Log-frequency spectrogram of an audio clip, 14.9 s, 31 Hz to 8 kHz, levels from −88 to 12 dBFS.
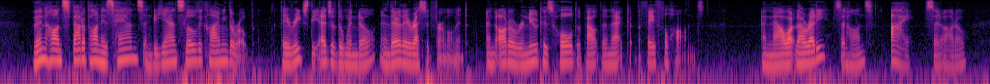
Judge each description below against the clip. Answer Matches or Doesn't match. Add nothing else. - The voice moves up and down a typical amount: Matches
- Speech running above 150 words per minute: Matches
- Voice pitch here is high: Doesn't match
